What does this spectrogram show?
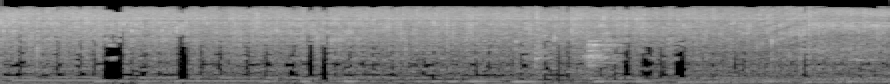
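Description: Chopped onion and tomato frying in hot oil in a karahi, just added: a steady sizzling hiss with a few light clicks.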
